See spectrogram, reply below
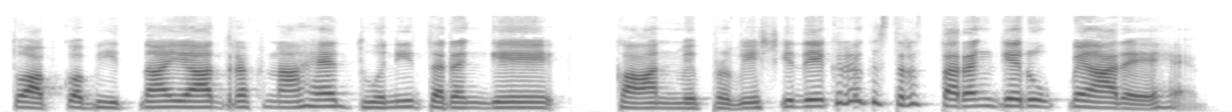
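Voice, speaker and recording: A woman's voice: medium pitch, normal speed, a bit bright, clean tone, dry recording, clean studio sound. A woman teaching a school science lesson. She asks the pupils questions and then answers them herself. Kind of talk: classroom lesson, explaining a simulation.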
